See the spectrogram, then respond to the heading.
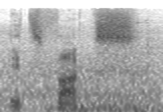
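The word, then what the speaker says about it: Fuks: It's actually, it's Fucks.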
